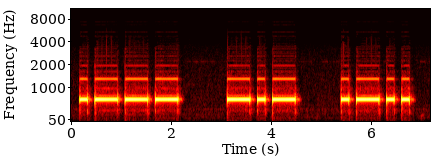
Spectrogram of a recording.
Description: Morse code, heard as a keyed tone, about 8 wpm, 650 Hz. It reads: J K L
